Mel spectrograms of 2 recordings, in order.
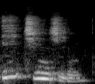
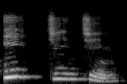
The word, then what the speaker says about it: Yijinjing: Alors, les I Ching Ching.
